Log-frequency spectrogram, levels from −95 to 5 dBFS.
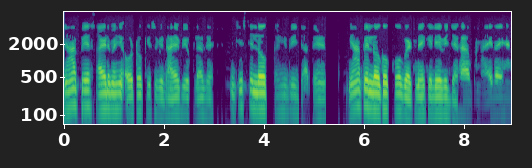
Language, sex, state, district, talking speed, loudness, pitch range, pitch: Hindi, male, Chhattisgarh, Kabirdham, 195 wpm, -18 LUFS, 110-135 Hz, 120 Hz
